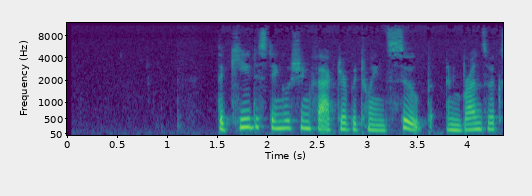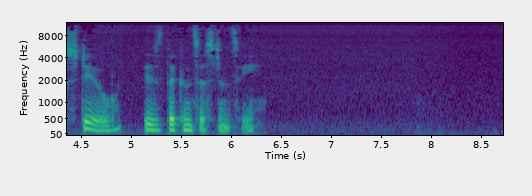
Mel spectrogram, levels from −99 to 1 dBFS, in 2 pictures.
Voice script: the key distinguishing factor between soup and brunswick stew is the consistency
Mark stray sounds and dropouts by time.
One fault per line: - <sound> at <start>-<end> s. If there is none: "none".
none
